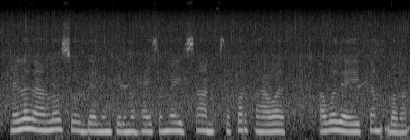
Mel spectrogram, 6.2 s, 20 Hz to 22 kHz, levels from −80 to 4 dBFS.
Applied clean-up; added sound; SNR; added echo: none; Stream; 12 dB; none.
